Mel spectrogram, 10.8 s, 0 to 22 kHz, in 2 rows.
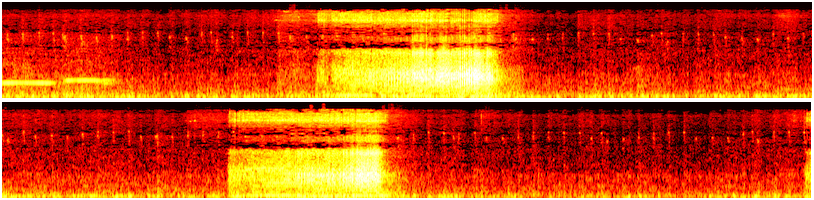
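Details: Soft, airy, hissing snores at slow, regular intervals, about 13 a minute, separated by quiet pauses; ordinary snoring.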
